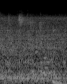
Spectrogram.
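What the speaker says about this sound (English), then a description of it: "So sorry that I allowed the water to run like that." Water running from a kitchen tap, a continuous close, even hiss and splash of flowing water with no pauses and no voices over it.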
